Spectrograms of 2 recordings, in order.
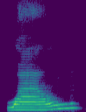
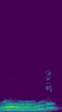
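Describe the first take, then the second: First: The vowel sounds like 'ow' in 'out'. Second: The vowel sounds like 'oo' in 'moon'.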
